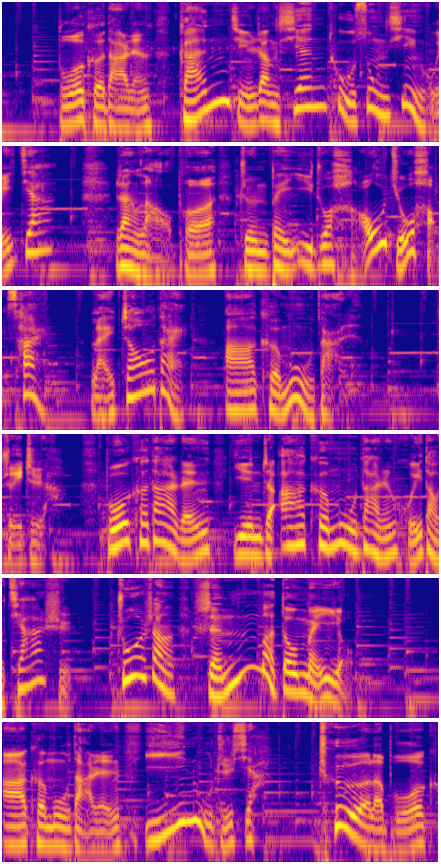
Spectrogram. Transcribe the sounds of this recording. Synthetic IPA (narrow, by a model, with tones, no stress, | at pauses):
pwɔ˧˥kʰɤ˥˧t̪a˥˩ɻə˧˥n | ka˧˥nt͡ɕi˨˩nɻɑ˥˩ŋɕjɛ˥nt̪ʰu˥˧sʊ˥˧ŋɕi˥˩nxwe˧˥ɪt͡ɕja˥ | ɻɑ˥˩ŋlɑ̰˨˩ʊpʰɔ˧˥ʈ͡ʂwə˨˩npe˥˧ɪi˥˩ʈ͡ʂwɔ˥xɑ̰˧˥ʊt͡ɕjo˧˥ʊxɑ˨˩ʊt͡sʰa˥˩ɪ | la˧˥ɪʈ͡ʂɑ˥ʊt̪a˥˩ɪa˥kʰɤ˥˧mu˥˧t̪a˥˩ɻə̰˧˥n | swe˧˥ɪʈ͡ʂɻ̩˥˩ɐ˨˩ | pwɔ˧˥kʰɤ˥˧t̪a˥˩ɻə˧˥ni˨˩nʈ͡ʂə˧ʔa˥kʰɤ˥˧mu˥˧t̪a˥˩ɻə˧˥nxwe˧˥ɪt̪ɑ˥˩ʊt͡ɕja˥ʂɻ̩̰˨˩˦ | ʈ͡ʂwɔ˥ʂɑ˥˩ŋ | ʂə˧˥nmə˧t̪o˥ʊme˧˥ɪjo˨˩˦ʊ | a˥kʰɤ˥˧mu˥˧t̪a̰˥˩ɻə˧˥ni˧˥nu˥˩ʈ͡ʂɻ̩˥ɕja˥˩ | ʈ͡ʂʰɤ˥˩˧lə˩pwɔ˧˥kʰɤ̥˥˩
